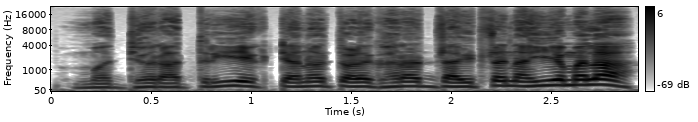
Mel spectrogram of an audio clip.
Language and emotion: Marathi, fearful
